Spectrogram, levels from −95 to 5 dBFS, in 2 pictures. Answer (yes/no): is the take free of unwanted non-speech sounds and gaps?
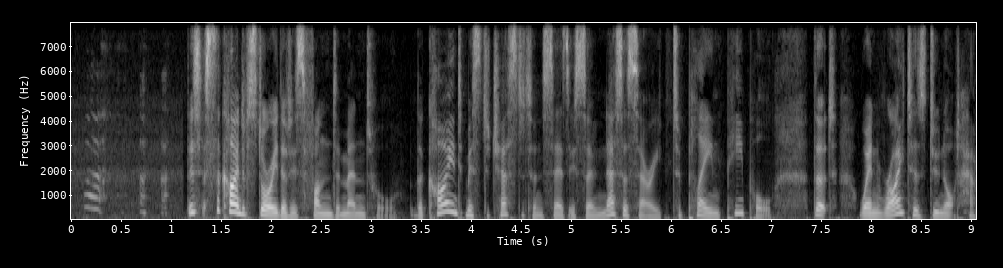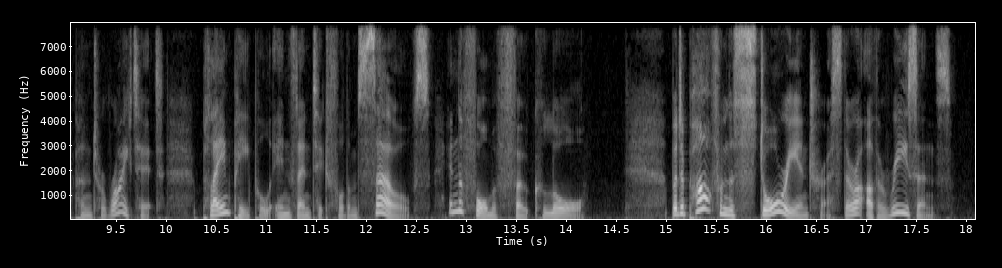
no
